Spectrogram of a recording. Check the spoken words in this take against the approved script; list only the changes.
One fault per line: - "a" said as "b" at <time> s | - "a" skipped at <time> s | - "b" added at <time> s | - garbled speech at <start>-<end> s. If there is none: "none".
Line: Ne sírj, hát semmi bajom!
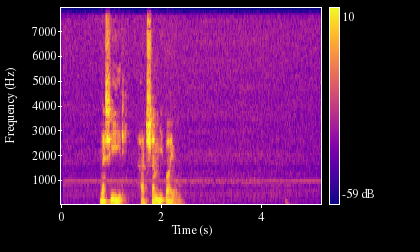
none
